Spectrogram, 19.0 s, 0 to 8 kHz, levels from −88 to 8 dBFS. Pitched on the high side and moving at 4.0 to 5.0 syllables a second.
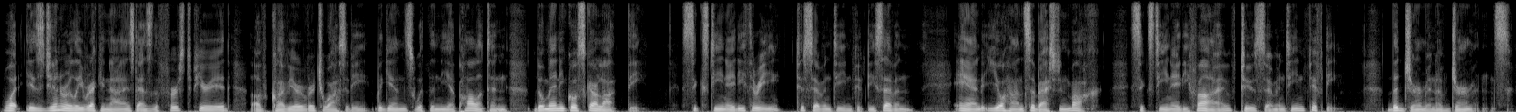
No: low, 100 Hz; 4.5 syllables/s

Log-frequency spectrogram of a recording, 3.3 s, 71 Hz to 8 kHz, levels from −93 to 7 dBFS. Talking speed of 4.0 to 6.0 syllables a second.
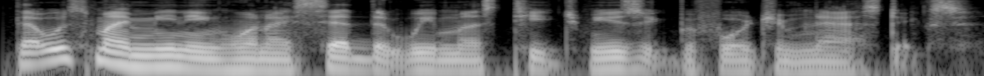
No: 6.4 syllables/s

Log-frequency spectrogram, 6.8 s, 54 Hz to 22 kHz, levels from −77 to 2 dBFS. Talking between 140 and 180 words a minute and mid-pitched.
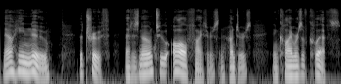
No: average, 150 wpm; low, 100 Hz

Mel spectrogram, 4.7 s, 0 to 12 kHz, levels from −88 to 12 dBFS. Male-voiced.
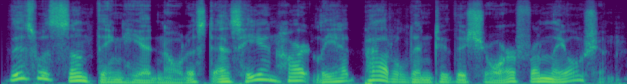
Yes: male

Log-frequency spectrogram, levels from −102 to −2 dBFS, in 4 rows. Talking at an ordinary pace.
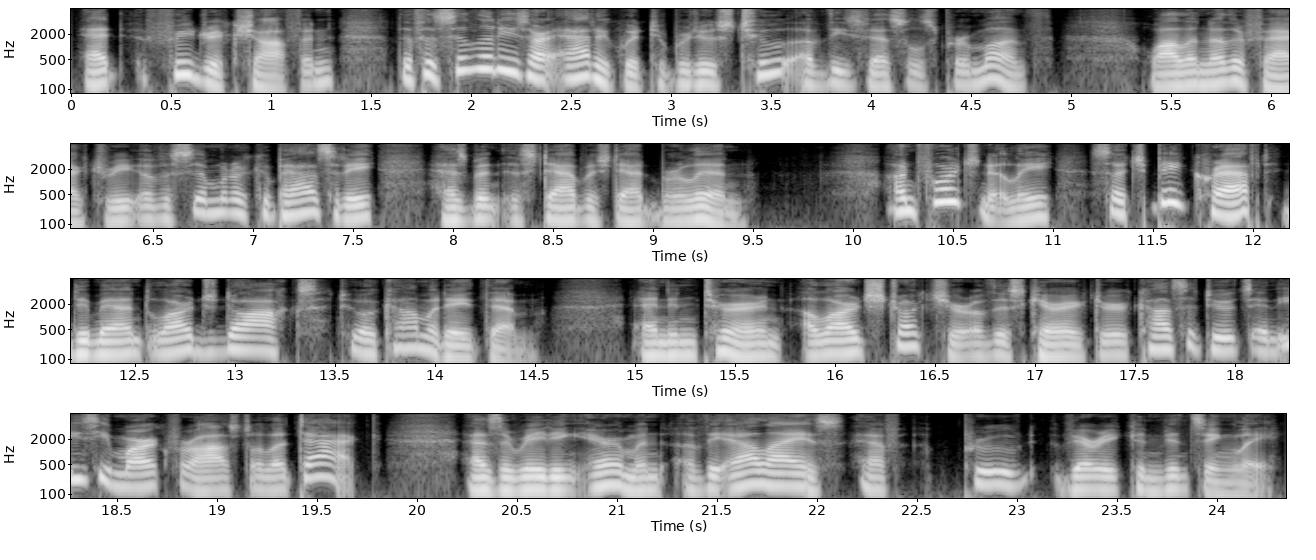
Yes: average, 155 wpm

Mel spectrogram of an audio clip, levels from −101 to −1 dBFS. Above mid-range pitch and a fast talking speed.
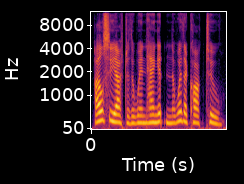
Yes: high, 215 Hz; fast, 265 wpm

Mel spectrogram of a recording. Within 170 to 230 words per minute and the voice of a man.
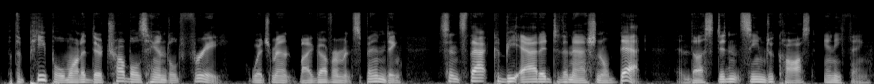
Yes: average, 190 wpm; male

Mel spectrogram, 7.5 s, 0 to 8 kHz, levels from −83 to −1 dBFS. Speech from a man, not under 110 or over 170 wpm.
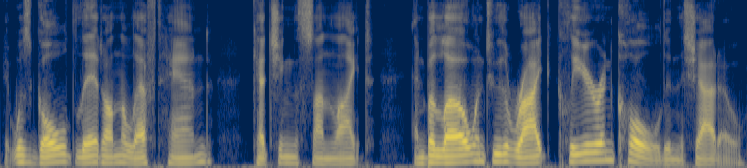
No: male; average, 185 wpm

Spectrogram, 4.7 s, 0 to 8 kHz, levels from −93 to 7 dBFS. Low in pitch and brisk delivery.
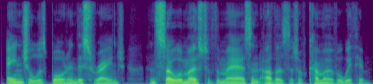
Yes: low, 100 Hz; fast, 270 wpm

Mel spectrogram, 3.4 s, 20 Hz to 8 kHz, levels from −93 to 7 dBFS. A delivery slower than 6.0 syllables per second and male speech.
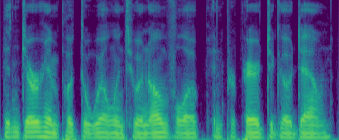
No: 6.2 syllables/s; male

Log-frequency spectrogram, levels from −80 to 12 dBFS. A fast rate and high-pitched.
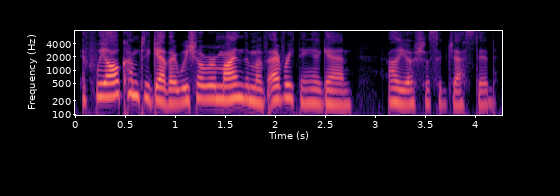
No: average, 195 wpm; high, 200 Hz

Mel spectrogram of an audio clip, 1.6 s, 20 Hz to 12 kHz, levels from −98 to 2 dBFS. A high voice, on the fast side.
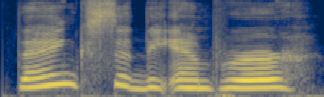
No: very high, 270 Hz; average, 150 wpm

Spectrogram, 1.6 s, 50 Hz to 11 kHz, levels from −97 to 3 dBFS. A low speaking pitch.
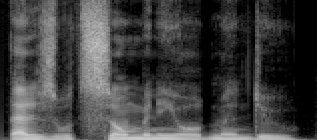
Yes: low, 110 Hz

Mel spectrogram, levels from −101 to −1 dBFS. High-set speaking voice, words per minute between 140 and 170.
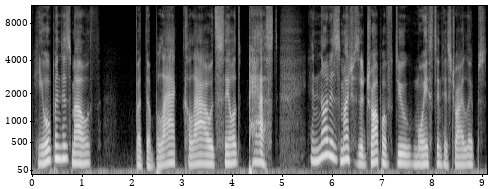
No: medium, 150 Hz; average, 150 wpm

